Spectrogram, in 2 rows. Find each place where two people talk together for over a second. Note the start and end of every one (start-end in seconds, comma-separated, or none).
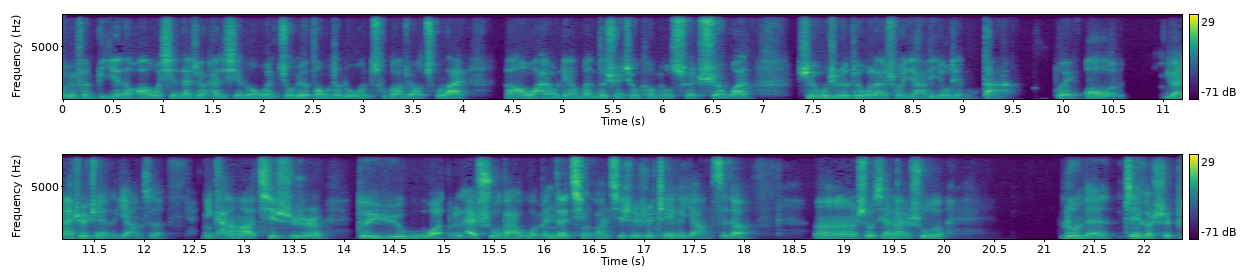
none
